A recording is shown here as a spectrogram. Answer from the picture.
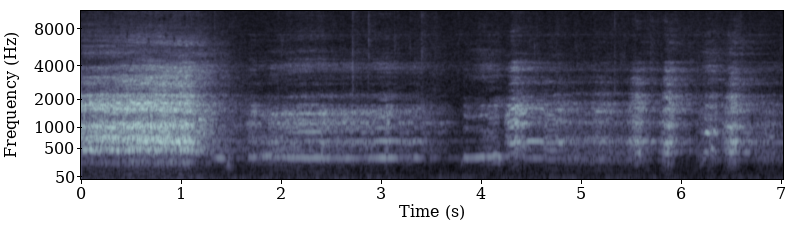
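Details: Howler monkeys in a Central American rainforest: a loud, deep roaring howl in the first second, then a lower, sustained rumbling chorus that swells again in rough, pulsing bursts toward the end.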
